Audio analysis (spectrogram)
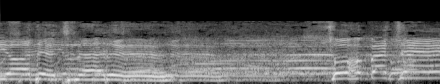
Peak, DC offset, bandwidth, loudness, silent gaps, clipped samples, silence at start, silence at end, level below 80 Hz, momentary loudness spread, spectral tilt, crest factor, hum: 0 dBFS; under 0.1%; 8 kHz; -11 LUFS; none; under 0.1%; 0 s; 0 s; -40 dBFS; 7 LU; -4 dB/octave; 10 dB; none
